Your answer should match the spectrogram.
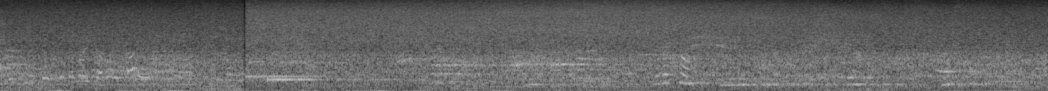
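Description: Steady rushing water in a cloud-forest conservatory, with scattered chatter of visitors. The rush steps up and turns brighter about two and a half seconds in.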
